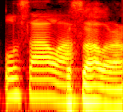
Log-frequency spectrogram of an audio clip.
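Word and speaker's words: Lassila: Olympic gold medalist Lydia Lasilla. – Lasala. – And I said it wrong Lassala. On the show. – Lasala. I think it's Lasala.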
